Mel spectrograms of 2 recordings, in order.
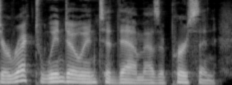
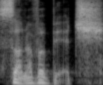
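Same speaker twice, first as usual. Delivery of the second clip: slow, smooth, resigned delivery; 4 semitones lower than usual. Quoting a game character's line said to oneself: smooth Garcian line. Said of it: "real smooth".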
